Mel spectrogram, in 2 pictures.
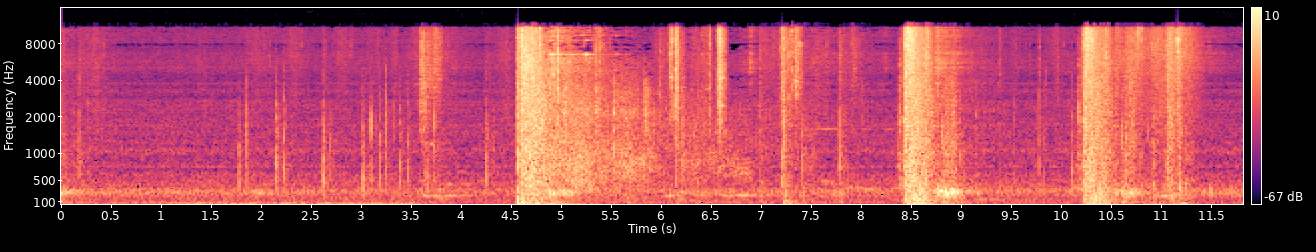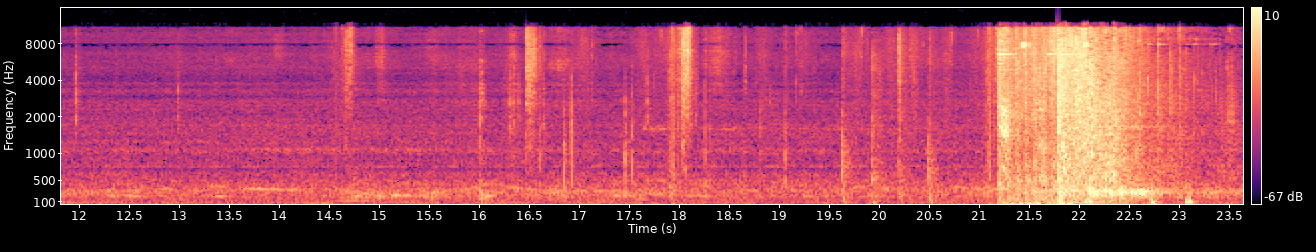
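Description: Sporadic gunshots in an L.A. Noire shootout, a few loud isolated bursts spaced several seconds apart over a quieter background of game ambience.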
